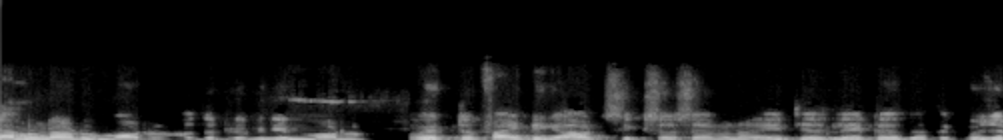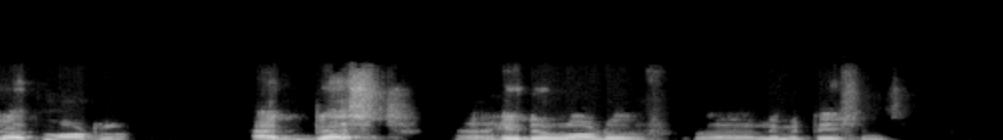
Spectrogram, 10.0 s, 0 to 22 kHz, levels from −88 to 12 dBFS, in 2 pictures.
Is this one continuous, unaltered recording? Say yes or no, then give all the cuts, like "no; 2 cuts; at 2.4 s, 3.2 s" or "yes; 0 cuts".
no; 1 cut; at 2.1 s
